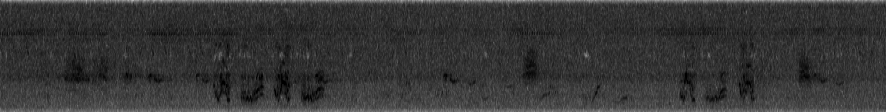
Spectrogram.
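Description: Wild birds calling: short chirps that come in clusters, a busy run about three seconds in and another about ten seconds in, over a faint steady background hiss.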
